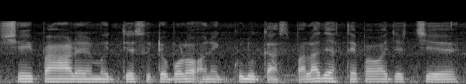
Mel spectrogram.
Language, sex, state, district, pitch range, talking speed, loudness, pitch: Bengali, male, Assam, Hailakandi, 120-130 Hz, 130 wpm, -18 LUFS, 125 Hz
